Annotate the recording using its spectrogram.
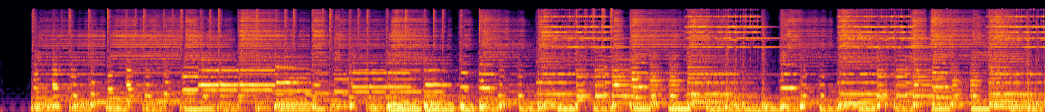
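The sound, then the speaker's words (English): A bright, bouncy radio jingle for a call-in phone number plays loudly and steadily for about fifteen seconds, full of chiming, bell-like melodic notes over a punchy rhythm, with no voices. “So when they started to make this a bit of a regular feature, instead of just giving out the phone number, the easiest way for somebody to remember a phone number is by a jingle.”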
